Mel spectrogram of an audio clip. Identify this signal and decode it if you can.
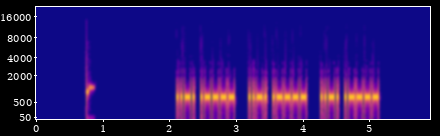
Morse code, heard as a keyed tone, about 40 wpm, 700 Hz. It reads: F1 F1 F1
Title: Callsign Prefixes for Top 25 DXCC - Repeated 3x - 40wpm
